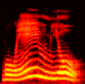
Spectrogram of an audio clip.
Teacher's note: Então, eu tenho uma paroxítona terminada em ditongo. Um ditongo que é ditongo crescente. Vai do som mais fraco para o mais forte. Boêmio, o O sai mais forte.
